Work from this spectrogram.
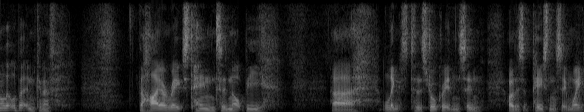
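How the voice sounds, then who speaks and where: With ordinary variation in pitch, a man talks at a medium pitch. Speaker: rowing coach. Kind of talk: workout instruction. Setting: on a rowing machine. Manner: fast.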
